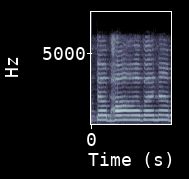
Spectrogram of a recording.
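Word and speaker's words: ಭೂತಭಾವನ: ಆಘಾತ ವೇತತ್ವಂ ಪುರುಷೋತ್ತಮ ಭೂತ ಭಾವನ ಭೂತೇಶ ಭೂತ ಭಾವನ ಭೂ ಮಹಾಪ್ರಾಣ ದೀರ್ಘ ಭಾ ಮಹಾಪ್ರಾಣ ದೀರ್ಘ ಭೂ ಭೂತ ಭಾವನ ಭೂತೇಶ ಇಲ್ಲಿ ಶ್ರಸ್ವ ಭೂತೇಶ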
